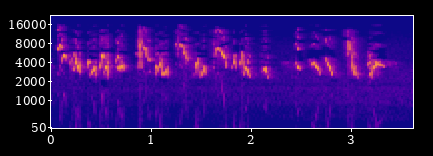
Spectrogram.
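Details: American goldfinch singing a lively string of bright, swept chirps and twitters, about three to four notes per second, slowing slightly toward the end.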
